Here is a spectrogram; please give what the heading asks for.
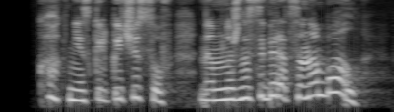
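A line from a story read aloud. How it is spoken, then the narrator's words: Shriek. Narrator (Russian): взвизгнула Дэрил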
